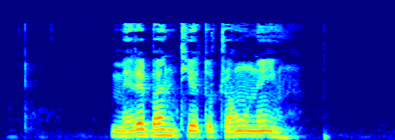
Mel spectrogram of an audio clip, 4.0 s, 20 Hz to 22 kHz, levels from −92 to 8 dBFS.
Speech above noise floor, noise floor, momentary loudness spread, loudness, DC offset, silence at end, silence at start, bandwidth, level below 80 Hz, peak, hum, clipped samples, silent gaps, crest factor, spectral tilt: 55 dB; -76 dBFS; 13 LU; -21 LUFS; under 0.1%; 0.7 s; 1.1 s; 11.5 kHz; -64 dBFS; -4 dBFS; none; under 0.1%; none; 20 dB; -5.5 dB/octave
